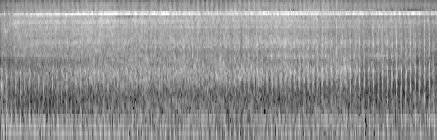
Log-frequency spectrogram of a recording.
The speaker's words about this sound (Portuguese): Ó, que maravilha, já tá chegando por aqui, o helicóptero tá descendo com ele a bordo.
